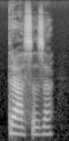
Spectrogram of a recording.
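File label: "trassas", female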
